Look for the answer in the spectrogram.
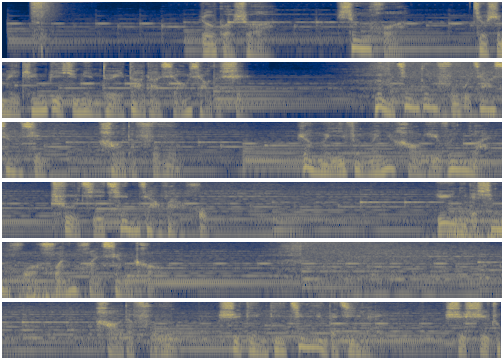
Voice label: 男 京东服务

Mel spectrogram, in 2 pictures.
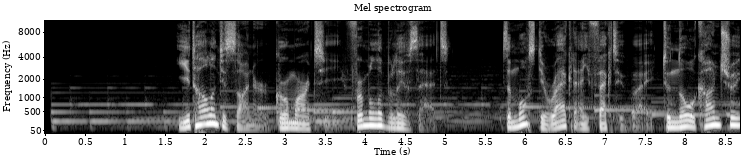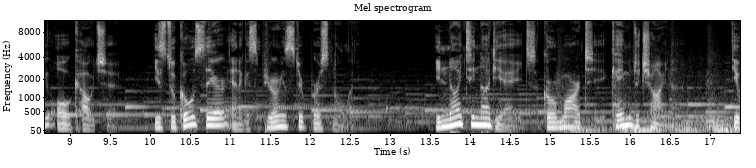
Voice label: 英语商业广告 磁性 家具, 男

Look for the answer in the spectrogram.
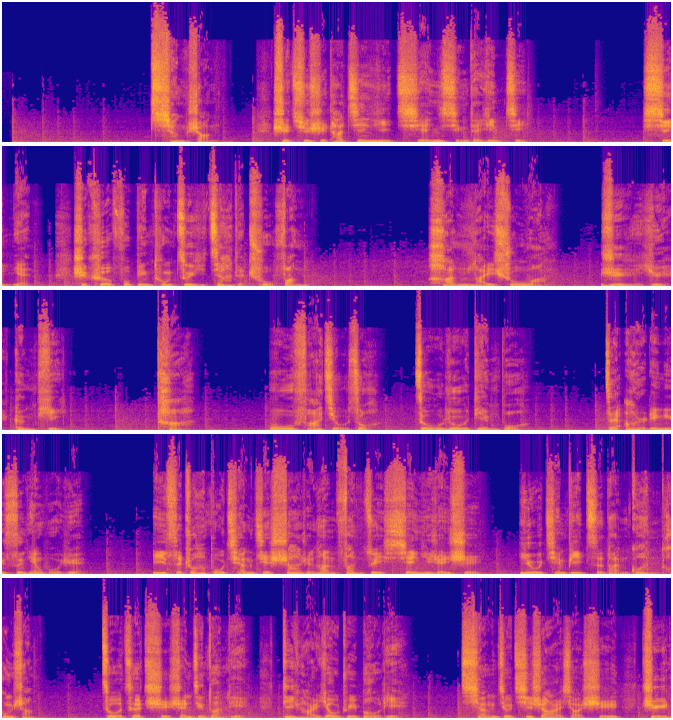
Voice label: B男 专题 枪伤

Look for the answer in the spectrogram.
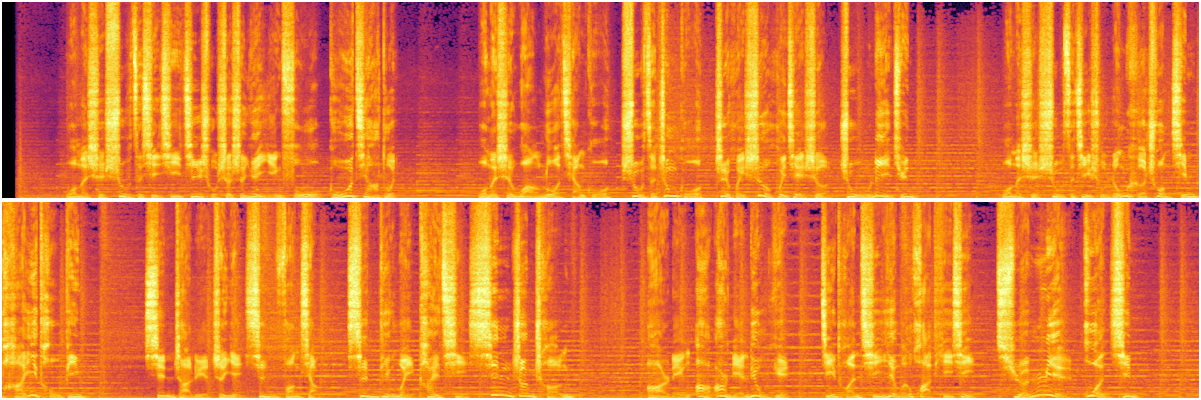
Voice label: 男 宣传片; 中国联通

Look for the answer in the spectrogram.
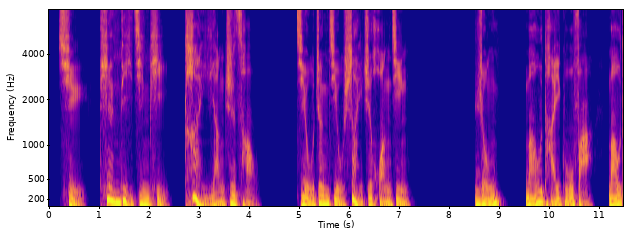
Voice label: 男 广告 酒

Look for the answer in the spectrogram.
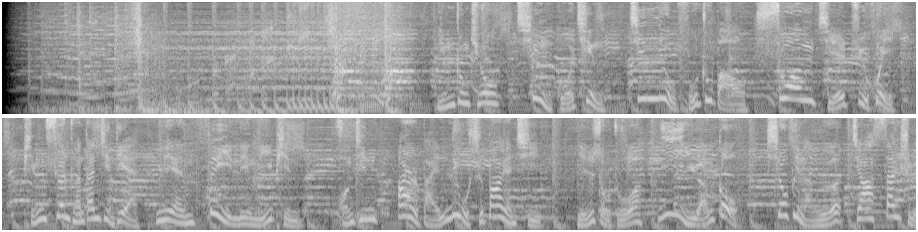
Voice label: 促销, 男; 金六福

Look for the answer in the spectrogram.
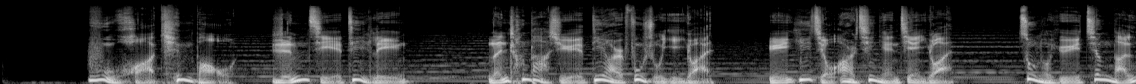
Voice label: B男, 宣传片, 大气, 医院

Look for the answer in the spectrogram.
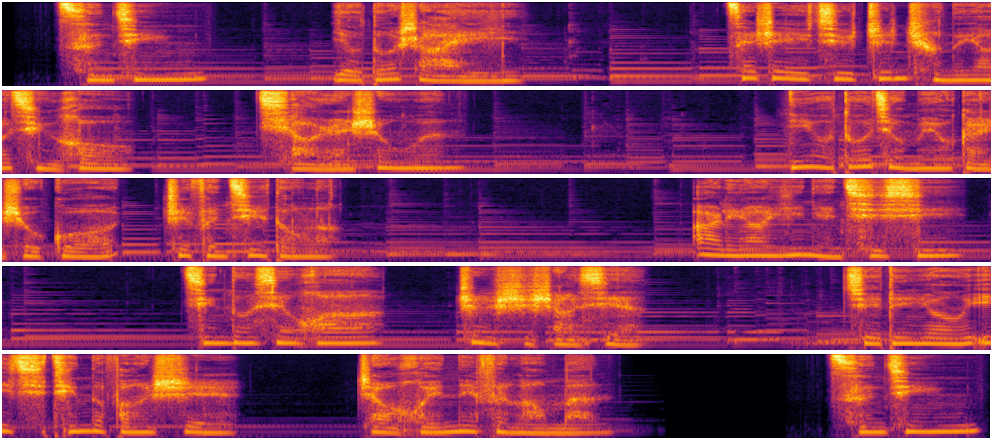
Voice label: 女 走心旁白 浪漫

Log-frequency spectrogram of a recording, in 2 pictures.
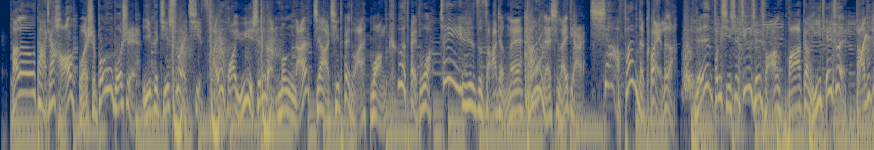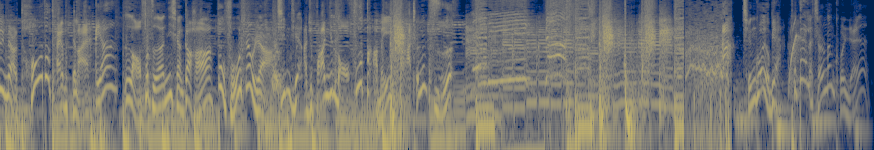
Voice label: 男, 短视频滑稽 游戏解说; 腾讯一招即浪

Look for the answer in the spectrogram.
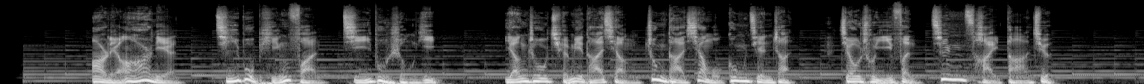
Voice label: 男 专题片城市宣传片 扬州

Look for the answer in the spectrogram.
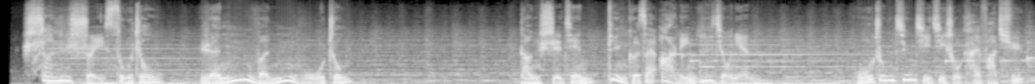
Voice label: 男, 宣传片; 《吴中经济技术开发区》

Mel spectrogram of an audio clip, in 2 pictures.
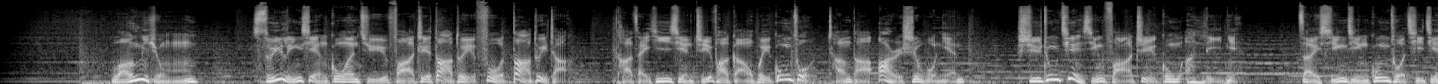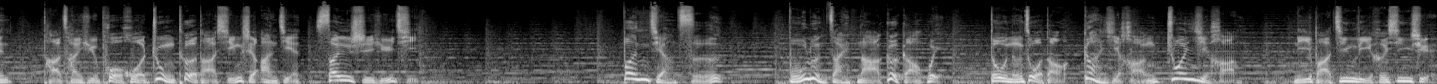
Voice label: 男 晚会颁奖

